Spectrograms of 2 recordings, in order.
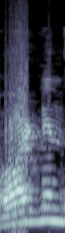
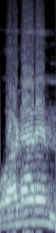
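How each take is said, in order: First: The d and n follow with no vowel between. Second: A vowel is inserted between the d and n. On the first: The speaker calls it right. "অর্ডনেন জিসু" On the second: The speaker calls it wrong. "অর্ডারেন না"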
